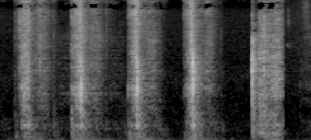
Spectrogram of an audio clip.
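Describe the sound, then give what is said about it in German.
A knife chops an onion on a board in a small home kitchen, giving five firm, evenly spaced strokes at a steady unhurried rhythm with short quiet gaps between them. “Jo, die Zwiebel habe ich auch geschnitten und habe sie hier in ein kleines Glasschälchen reingetan.”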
